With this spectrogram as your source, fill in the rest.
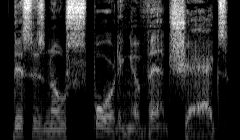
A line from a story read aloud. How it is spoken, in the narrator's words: said harshly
